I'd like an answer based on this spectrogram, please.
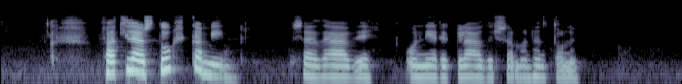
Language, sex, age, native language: Icelandic, female, 40-49, Icelandic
